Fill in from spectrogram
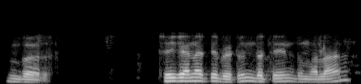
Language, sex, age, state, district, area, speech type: Marathi, male, 30-45, Maharashtra, Akola, rural, conversation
